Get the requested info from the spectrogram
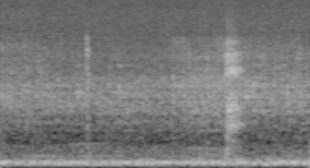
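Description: Car engine running steadily with a low hum: the radio drama's sound effect for riding inside a moving car. There is a faint click about one and a half seconds in.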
